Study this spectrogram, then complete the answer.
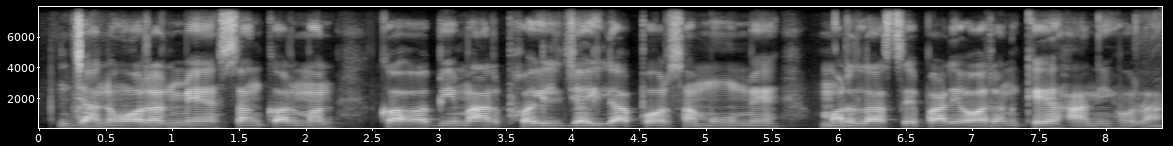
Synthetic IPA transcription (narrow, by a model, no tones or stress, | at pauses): d͡ʒanuəɾənmesəŋkəɾmən | kabimaɾpʰəɪld͡ʒəɪlapəɾsəmuɦme | məɾlasepaɽeʋaɾənkeɦaniɦola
